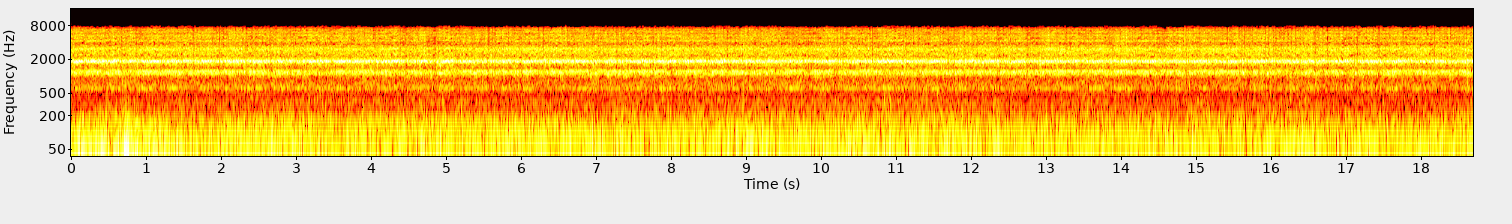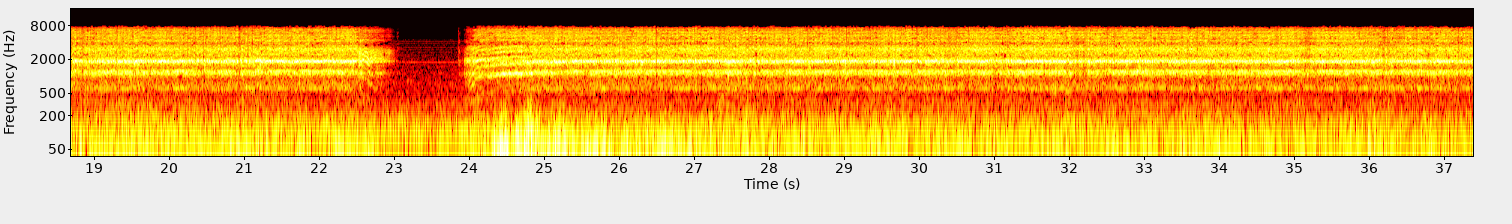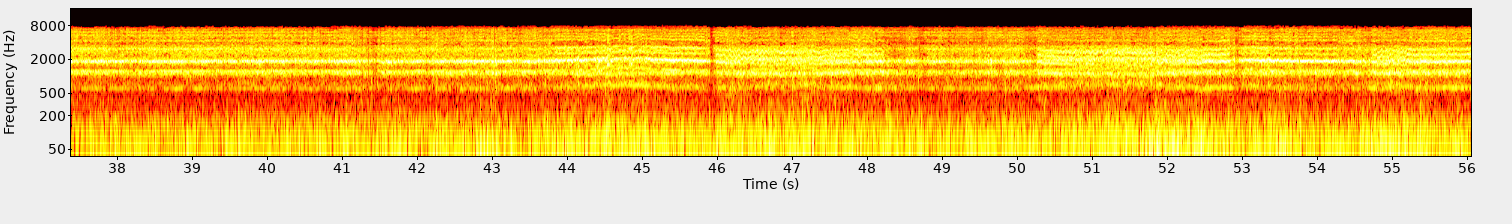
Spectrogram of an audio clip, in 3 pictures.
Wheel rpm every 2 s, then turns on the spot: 160, 160, 160, 160, 160, 160, 160, 160, 160, 160, 160, 80, 140, 160, 160, 160, 160, 160, 160, 160, 160, 160, 160, 160, 160, 160, 160, 160.
none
